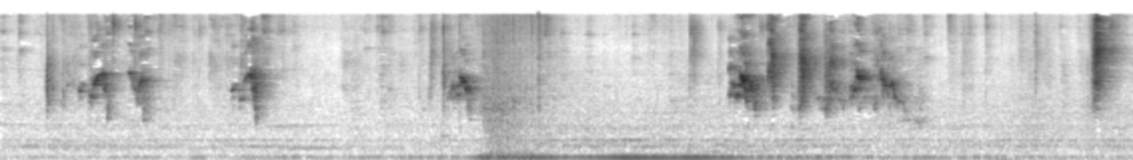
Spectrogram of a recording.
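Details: Parakeets in the morning giving short scattered chirps and squawks in brief bursts, with a low rumbling thump in the middle and quiet indoor background hum.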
